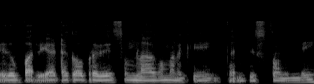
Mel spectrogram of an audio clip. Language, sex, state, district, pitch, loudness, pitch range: Telugu, male, Andhra Pradesh, Guntur, 100 Hz, -35 LUFS, 95-100 Hz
